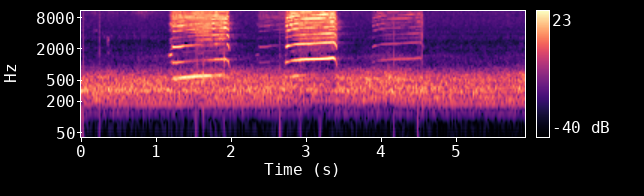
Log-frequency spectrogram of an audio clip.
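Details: Decorah bald eagle parents guarding their nest and young from a fox squirrel on an April afternoon; three loud, ringing high chatters of piping notes, the middle one strongest, against steady windy rumble.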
